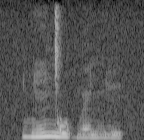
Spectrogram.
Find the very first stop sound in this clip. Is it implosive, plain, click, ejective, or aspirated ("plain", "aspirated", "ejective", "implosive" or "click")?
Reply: click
